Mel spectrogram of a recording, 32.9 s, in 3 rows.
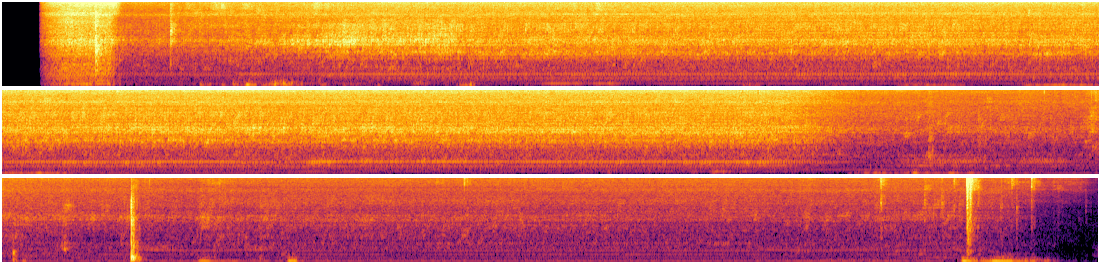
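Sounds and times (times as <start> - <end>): car engine idling: 19.2 - 32.2
loud knock: 23.2 - 23.4.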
